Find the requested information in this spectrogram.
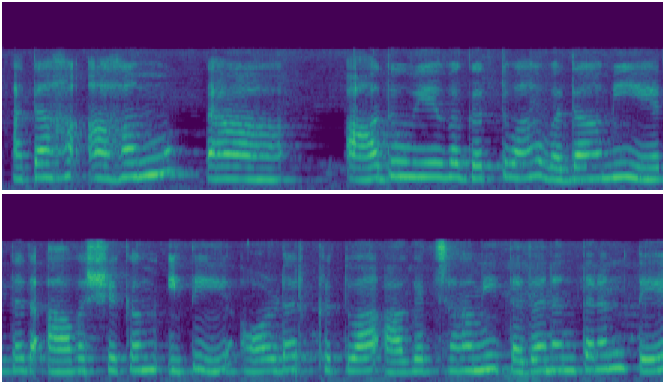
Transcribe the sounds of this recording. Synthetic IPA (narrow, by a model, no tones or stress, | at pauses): ɐt̪ɐɦɐɐɦɐm | aːd̪ueːʋɐɡɐt̪ʋaːʋɐd̪aːmieːt̪ɐd̪aːʋɐʃjɐkɐmit̪iaːɾɖɐɾkɾɪt̪ʋaːʔaːɡɐt͡ʃaːmit̪ɐd̪ɐnɐnt̪ɐɾɐmt̪eː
